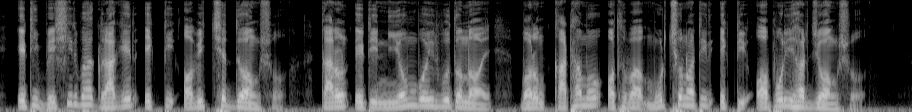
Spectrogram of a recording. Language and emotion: Bengali, neutral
